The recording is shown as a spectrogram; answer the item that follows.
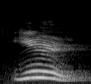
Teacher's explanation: மேல்வாய் பல்லின் அடியை நாக்கின் ஓரங்கள் தடித்து தடவுவதால் பிறக்கும் மெய்யெழுத்து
